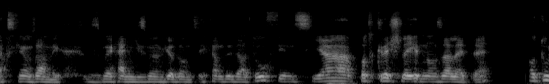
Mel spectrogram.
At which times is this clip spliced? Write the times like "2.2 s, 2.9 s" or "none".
none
